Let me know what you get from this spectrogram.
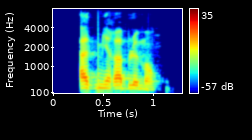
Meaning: admirably
- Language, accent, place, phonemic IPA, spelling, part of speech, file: French, France, Lyon, /ad.mi.ʁa.blə.mɑ̃/, admirablement, adverb, LL-Q150 (fra)-admirablement.wav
